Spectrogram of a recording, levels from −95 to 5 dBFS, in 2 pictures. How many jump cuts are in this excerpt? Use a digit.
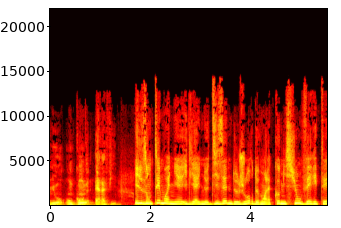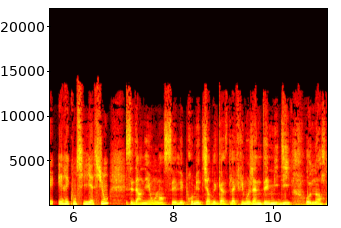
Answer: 2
